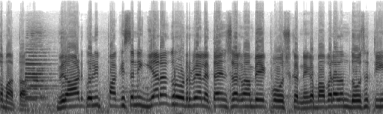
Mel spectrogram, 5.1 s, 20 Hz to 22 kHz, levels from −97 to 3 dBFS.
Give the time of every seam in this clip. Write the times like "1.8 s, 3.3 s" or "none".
none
